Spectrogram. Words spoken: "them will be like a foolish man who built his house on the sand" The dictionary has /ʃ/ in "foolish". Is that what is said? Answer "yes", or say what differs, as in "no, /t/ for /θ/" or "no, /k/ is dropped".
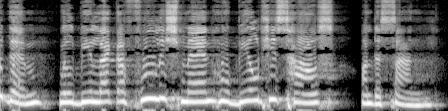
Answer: yes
